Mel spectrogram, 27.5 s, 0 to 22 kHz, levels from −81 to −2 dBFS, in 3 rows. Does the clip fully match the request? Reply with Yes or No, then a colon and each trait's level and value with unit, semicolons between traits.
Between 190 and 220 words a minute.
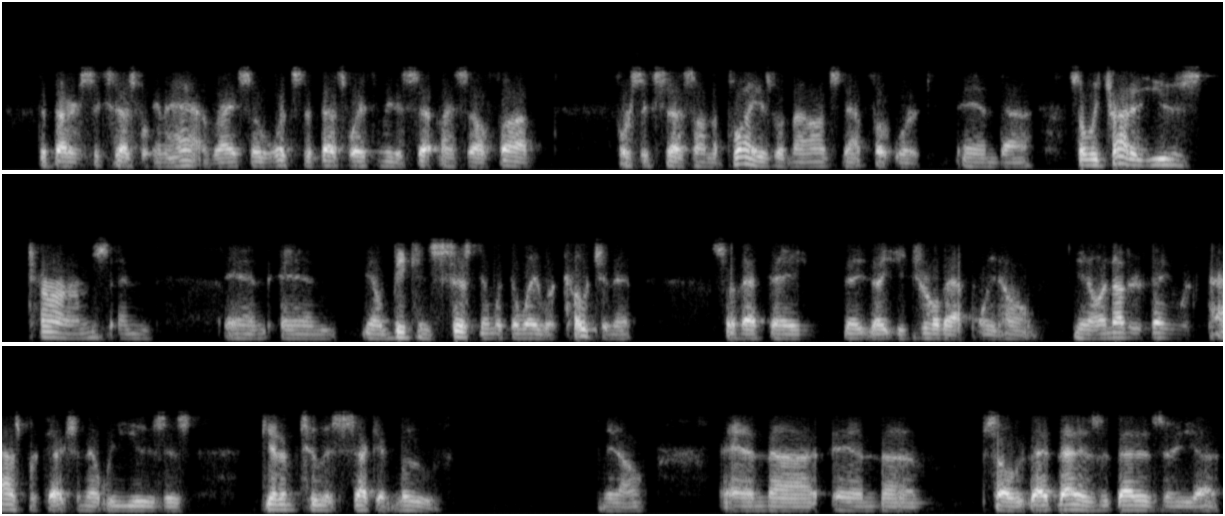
Yes: average, 200 wpm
